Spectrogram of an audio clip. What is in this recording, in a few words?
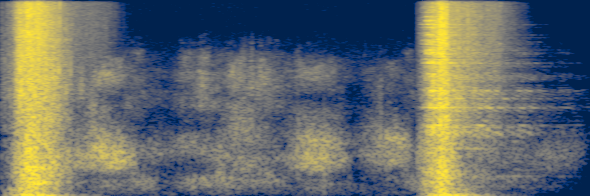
alteration draw sheathe; skyrim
